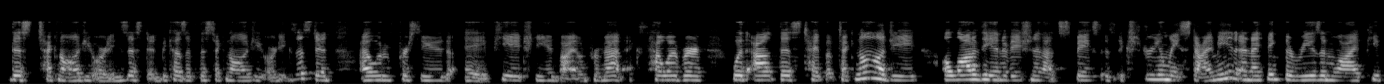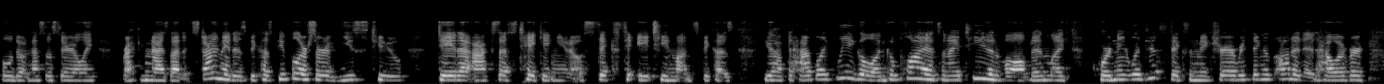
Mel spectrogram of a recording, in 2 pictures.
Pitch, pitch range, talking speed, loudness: 205 Hz, 190-225 Hz, 190 wpm, -24 LUFS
